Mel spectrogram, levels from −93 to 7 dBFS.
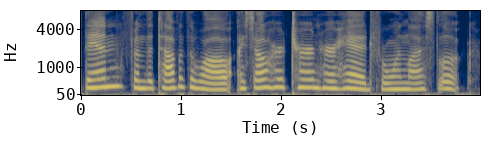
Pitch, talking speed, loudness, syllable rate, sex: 255 Hz, 255 wpm, -15 LUFS, 4.8 syllables/s, female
